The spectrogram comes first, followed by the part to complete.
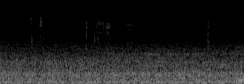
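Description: Steady low rumble of a Volkswagen Beetle heard from inside its cabin.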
